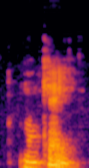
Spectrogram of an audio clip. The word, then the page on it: manque: British English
